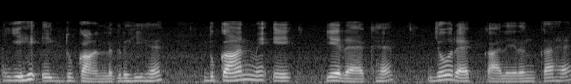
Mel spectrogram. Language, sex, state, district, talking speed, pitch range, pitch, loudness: Hindi, male, Punjab, Pathankot, 190 wpm, 135-175 Hz, 160 Hz, -21 LUFS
